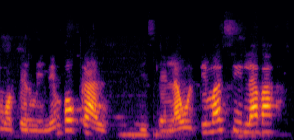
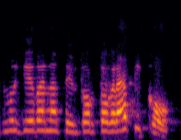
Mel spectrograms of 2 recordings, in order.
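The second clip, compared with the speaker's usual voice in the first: normal talking voice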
